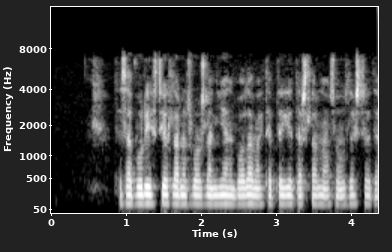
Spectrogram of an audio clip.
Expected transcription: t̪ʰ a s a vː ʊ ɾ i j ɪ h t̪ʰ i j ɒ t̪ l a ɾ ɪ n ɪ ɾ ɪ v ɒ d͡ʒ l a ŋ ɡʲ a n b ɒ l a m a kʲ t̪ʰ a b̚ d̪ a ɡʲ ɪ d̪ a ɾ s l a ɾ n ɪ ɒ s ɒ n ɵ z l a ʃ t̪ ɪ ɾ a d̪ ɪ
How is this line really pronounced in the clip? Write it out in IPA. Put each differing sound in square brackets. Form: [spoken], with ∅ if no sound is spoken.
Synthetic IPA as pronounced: t̪ʰ a s a vː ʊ ɾ i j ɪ h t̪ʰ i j ɒ t̪ l a ɾ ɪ n ɪ ɾ ɪ v ɒ d͡ʒ l a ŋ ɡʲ a n b ɒ l a m a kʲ t̪ʰ a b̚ d̪ a ɡʲ ɪ d̪ a ɾ s l a ɾ n ɪ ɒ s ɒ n ɵ z l a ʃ t̪ ɪ ɾ a d̪ ɪ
